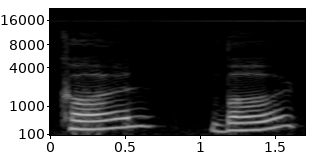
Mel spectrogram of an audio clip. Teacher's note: central unrounded between half close and half open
